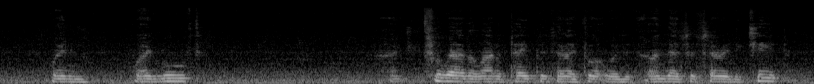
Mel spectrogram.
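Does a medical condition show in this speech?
Yes: Parkinson's disease.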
